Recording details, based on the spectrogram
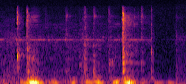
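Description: Computer keyboard keys tapped while an email address is entered, a quiet cluster of clicks with two firmer bursts of strokes close by, no voices.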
